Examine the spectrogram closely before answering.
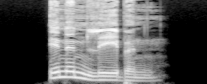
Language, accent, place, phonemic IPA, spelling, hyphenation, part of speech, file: German, Germany, Berlin, /ˈɪnənˌleːbn̩/, Innenleben, In‧nen‧le‧ben, noun, De-Innenleben.ogg
- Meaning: inner workings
